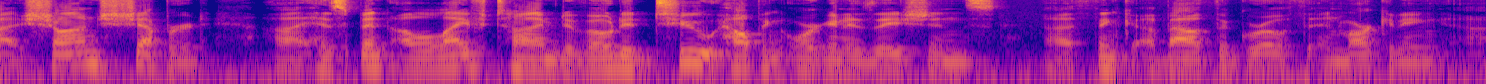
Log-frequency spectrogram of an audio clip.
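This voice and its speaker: A voice with ordinary pitch variation speaks at a moderate pace over noticeable background noise. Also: man, fairly low pitch for a man. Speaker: podcast host. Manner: upbeat, excited.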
